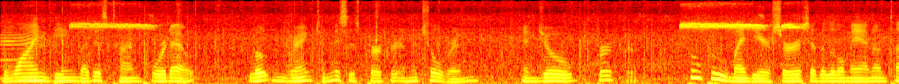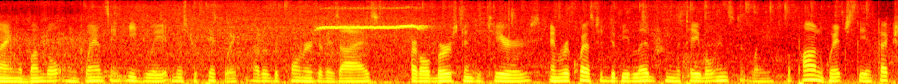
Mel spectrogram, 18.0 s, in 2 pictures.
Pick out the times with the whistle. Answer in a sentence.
The whistle can be heard from 0.7 to 1.8 s, from 6.8 to 8.1 s and from 12.1 to 13.3 s.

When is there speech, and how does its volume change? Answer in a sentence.
The speech can be heard from 0.0 to 17.9 s, at a steady volume.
